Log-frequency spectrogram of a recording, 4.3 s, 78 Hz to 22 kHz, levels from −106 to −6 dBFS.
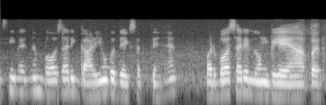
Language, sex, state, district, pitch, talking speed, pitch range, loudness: Hindi, male, Uttar Pradesh, Lalitpur, 145 Hz, 260 wpm, 130-160 Hz, -17 LUFS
